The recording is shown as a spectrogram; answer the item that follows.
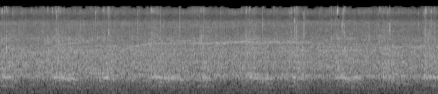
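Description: A large audience applauding steadily, with voices in the crowd.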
